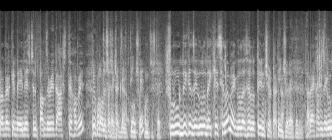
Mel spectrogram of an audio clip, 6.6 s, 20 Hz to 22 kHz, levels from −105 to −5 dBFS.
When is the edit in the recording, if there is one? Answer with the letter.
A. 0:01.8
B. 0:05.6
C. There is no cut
A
